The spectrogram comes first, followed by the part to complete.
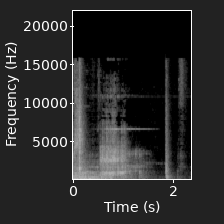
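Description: Ridgid oscillating spindle sander with a 6-inch sanding drum winding down after being switched off, its motor noise and faint whine fading away over about a second and a half. It was shut off because the drum went on without its spacer. A single sharp click comes near the end.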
